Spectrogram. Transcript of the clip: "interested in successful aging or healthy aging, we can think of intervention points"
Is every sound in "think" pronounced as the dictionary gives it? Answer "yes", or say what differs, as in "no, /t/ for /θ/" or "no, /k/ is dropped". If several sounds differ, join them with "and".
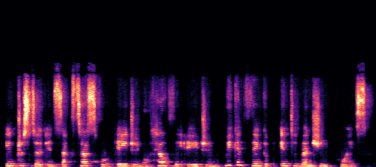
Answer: yes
